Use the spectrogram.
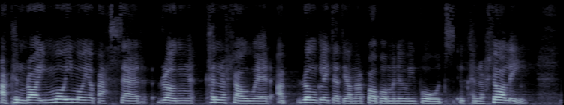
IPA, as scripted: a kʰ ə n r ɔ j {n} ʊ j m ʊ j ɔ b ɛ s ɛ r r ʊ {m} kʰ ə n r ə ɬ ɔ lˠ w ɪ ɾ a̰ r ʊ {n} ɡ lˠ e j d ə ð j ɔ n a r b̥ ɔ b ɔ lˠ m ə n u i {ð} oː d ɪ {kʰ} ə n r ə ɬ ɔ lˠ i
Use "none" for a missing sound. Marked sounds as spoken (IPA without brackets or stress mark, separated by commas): m, ŋ, ŋ, v, kʰ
